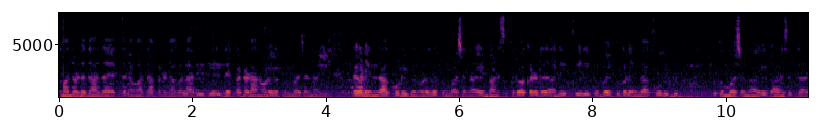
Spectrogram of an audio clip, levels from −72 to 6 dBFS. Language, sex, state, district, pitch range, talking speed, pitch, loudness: Kannada, female, Karnataka, Mysore, 185-195 Hz, 135 wpm, 190 Hz, -36 LUFS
